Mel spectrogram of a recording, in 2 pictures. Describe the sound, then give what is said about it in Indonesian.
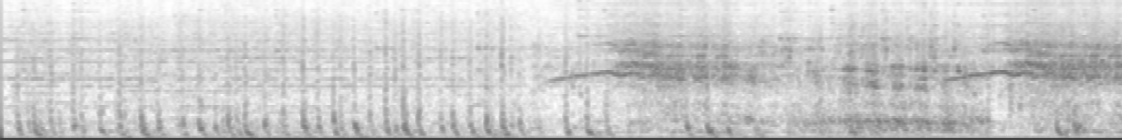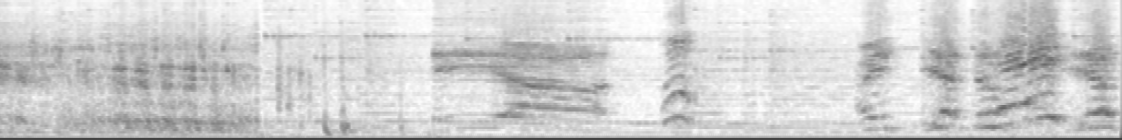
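Horses of a cavalry troop neigh and whinny while hooves clip-clop, with several loud, high whinnies that swoop in pitch over a dense, continuous clatter of movement. “serombongan pasukan berkuda datang ke tempat mereka. Setelah menambatkan kuda mereka”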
